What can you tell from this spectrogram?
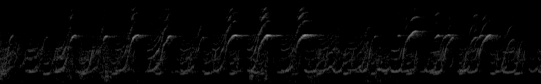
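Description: Guinea pigs squeaking: a rapid series of short squeaks, each rising in pitch, about two to three a second.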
